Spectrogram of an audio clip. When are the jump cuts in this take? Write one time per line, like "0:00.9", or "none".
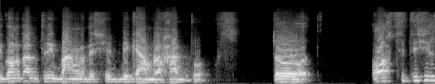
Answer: none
